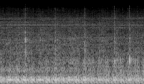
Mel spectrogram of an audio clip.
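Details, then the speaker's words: 1955 Ford F-100 with original drivetrain, hood open at idle: even idle with a sharp tick-puff every third of a second over the engine hum; exhaust leak at one exhaust manifold, possibly a broken bolt. "now one thing this truck does have is a little bit of an exhaust leak out of one of the exhaust manifolds you pop the hood and let you hear the engine"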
